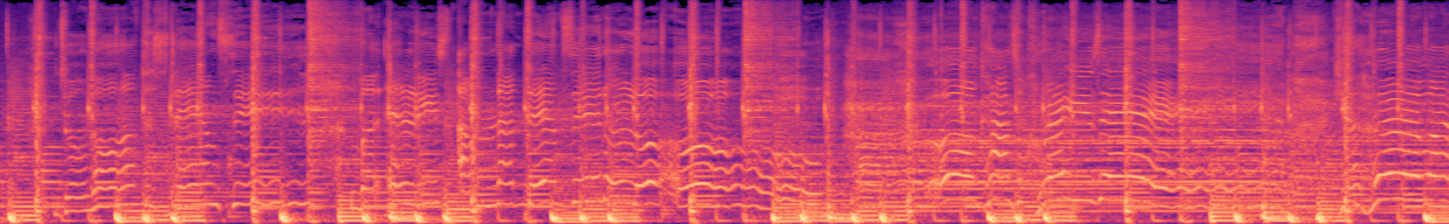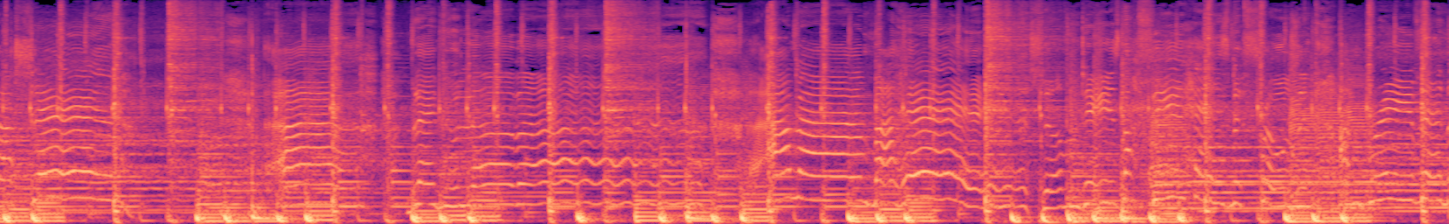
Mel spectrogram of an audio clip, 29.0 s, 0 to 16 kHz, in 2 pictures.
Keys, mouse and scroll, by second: 1.6 click, 2.5 click, 5.9 click, 14.5 click, 19.0 click, 22.0-22.7 scroll up 2, 24.5 click.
